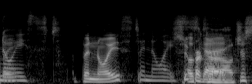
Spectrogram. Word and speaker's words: Benoist: Yeah, so we learned last week that Melissa Benoist, did I pronounce her last name correctly? Benoist.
